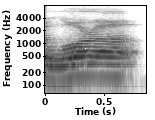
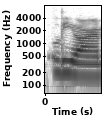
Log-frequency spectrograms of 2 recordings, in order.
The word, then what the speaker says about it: Leora: Let's go to Laura Malak. Laura? Yeah. Hi, I'm Leora Malik. I work with Vanguard Renewables. Thanks, Leora. Sorry I got your name wrong.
